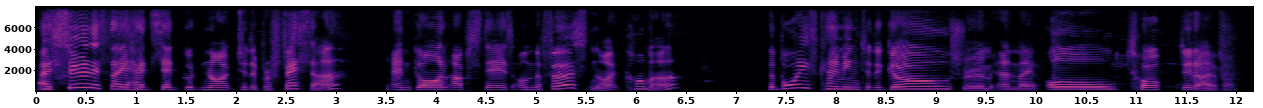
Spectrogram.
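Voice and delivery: slow, deliberate read-aloud for dictation. Shown as a demonstration. Teacher dictating to pupils, slow and clear. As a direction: read each phrase slowly so they can write. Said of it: "I'm gonna read it out twice".

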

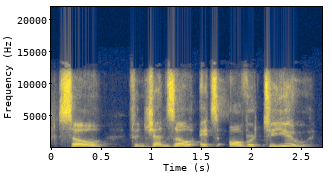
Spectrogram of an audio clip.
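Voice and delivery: bright, lifted host voice handing over; upbeat handover. Real, not acted. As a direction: hand the floor over with energy. Host handing over to next speaker.

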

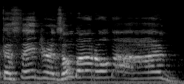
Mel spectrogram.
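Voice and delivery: very high, alarmed pleading; hammed-up cartoon fright; mock panic. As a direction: plead like a minion about to crash. Victim panics.

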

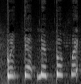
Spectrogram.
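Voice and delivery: very high, slow, separate words; playful order at the top of the voice; squeaky baby command. Pretend. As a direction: squeak each word out one by one. Fourth take, highest.

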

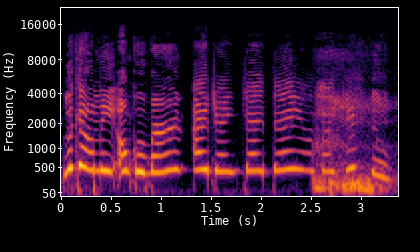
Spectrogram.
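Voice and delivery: tiny high-pitched girly mockery; cutesy niece voice. Host plays niece showing off to uncle, cutesy squeal. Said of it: "your niece drink it. 'Cause it's cute".

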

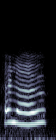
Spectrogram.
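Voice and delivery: put-on high squeaky little kid voice; child voice. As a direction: play a tiny child on the phone. Voicing the child Simon Junior.

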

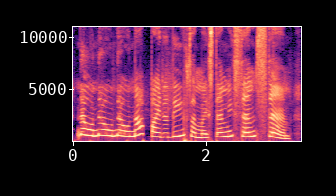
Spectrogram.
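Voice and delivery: high, squeaky refusal; squeaking. A narrator's reading. First pea shooter refusing the imp, squeaking. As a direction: squeak it out, starting loud. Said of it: "squeaked the third little pea shooter".

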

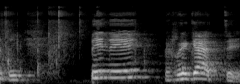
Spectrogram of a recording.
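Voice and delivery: slow, careful Italian accent. Shown as a demonstration. Showing her viewers her Italian accent on penne rigate. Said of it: "Comment est mon accent?".

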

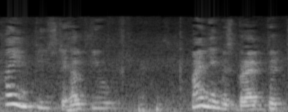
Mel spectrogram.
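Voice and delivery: put-on high tech-support Indian accent; call-centre agent with an Indian accent. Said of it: "I'm sure you've heard this voice before".

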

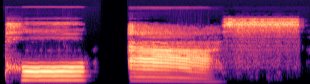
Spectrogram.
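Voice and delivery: "Pole ass" drawn out very slowly, syllable by syllable; slow phonics stretch of "Pole ass"; slow sounding out. Shown as a demonstration. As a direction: stretch the first syllable of "plastic" like a teacher. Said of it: "making it an a sound".

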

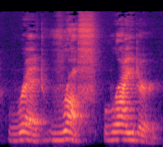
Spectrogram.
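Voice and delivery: "red, rough, rider" with drawn-out American R. Shown as a demonstration. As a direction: lean on the untrilled R in "rough". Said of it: "Our tongue is already kind of in that position".

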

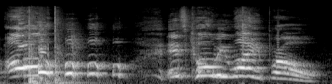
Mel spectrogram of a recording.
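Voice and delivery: loud, high yell breaking into laughter; disbelieving shout. Real, not acted. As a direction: howl it, laughing in despair. Screaming laugh at dreaded card.

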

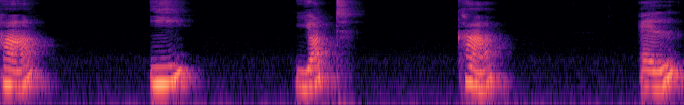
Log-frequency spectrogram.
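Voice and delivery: each letter name alone, long pauses, rising end; German alphabet, letters from A to Z pronounced the German way. Shown as a demonstration. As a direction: say "A, B, C" in German: ah, beh, tseh. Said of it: "let's learn the pronunciation of the German letters".

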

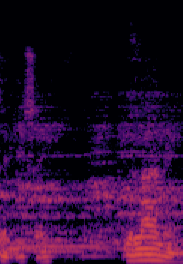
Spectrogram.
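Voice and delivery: ordinary talk

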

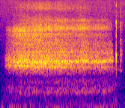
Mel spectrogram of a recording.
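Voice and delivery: long, very soft "shh"; quiet, comforting shushing; soothing shush. Acted. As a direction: hush them gently with a drawn-out breath. Soothing a distressed mate.

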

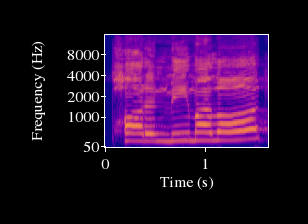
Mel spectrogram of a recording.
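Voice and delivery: high, put-on accent for a timid Gideon. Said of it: "that's the accent that I give Gideon".

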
